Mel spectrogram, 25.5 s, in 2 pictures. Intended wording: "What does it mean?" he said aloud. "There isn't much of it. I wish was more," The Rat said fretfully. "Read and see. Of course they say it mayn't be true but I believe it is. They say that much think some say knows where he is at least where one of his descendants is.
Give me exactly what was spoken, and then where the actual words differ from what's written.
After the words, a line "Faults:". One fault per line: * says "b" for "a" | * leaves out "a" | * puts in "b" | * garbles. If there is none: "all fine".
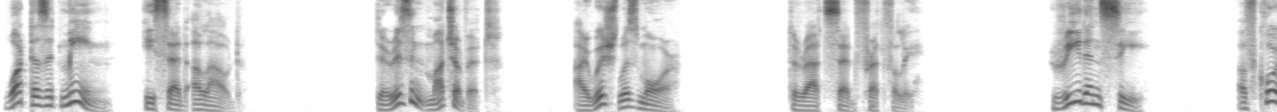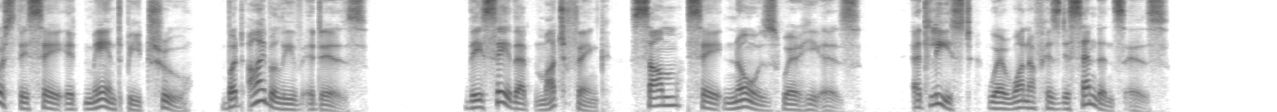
"What does it mean?" he said aloud. "There isn't much of it. I wish was more," The Rat said fretfully. "Read and see. Of course they say it mayn't be true but I believe it is. They say that much think some say knows where he is at least where one of his descendants is.
Faults:
all fine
